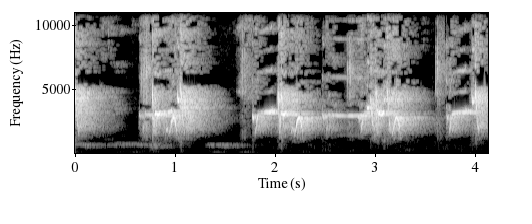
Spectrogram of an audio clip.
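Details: Red-headed prinia singing hard while fighting, a soft low buzz at the start, then bursts of rapid, sharp, ringing chirps forming two long phrases broken by a brief pause.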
